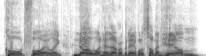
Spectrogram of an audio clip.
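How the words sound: It is said in a put-on character voice.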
